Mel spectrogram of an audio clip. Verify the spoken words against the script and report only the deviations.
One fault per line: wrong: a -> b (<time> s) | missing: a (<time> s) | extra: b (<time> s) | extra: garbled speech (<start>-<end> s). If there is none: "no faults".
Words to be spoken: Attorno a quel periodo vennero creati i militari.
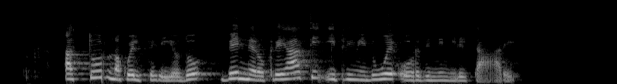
extra: primi due ordini (3.4 s)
